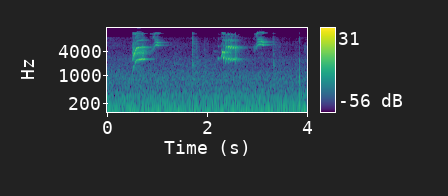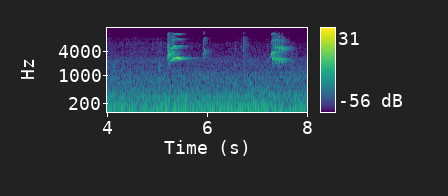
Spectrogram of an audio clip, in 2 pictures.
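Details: Canary singing in short bright bursts, each a quick cluster of high trilled and whistled notes, separated by pauses of one to two seconds against a quiet background.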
